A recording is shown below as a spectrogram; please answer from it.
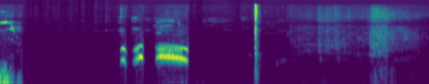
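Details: Spotted dove from Cà Mau, Vietnam, giving a short cooing phrase: two quick low hollow notes followed by a longer throaty coo, preceded by a thump and followed by a sharp click and faint rustling.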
